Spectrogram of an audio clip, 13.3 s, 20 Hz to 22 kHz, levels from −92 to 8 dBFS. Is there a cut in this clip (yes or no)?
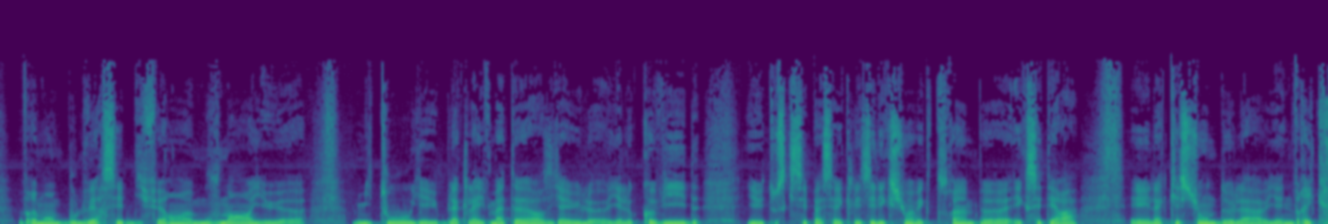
yes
